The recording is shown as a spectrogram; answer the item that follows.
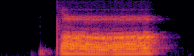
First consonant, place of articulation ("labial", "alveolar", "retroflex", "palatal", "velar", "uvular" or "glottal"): alveolar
